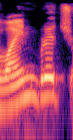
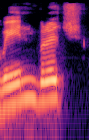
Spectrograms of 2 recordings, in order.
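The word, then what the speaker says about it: Wien bridge: So the winebridge or Wayne bridge however you want to pronounce it is kind of an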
